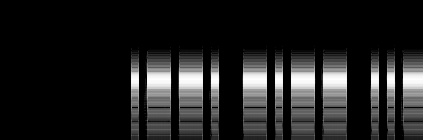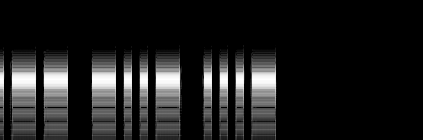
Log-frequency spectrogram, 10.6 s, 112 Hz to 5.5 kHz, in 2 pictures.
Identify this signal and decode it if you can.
Morse code, heard as a keyed tone, about 12 wpm, 600 Hz. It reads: PY2XV
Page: 2 ekstra ordmellemrum mellem kaldesignalerne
